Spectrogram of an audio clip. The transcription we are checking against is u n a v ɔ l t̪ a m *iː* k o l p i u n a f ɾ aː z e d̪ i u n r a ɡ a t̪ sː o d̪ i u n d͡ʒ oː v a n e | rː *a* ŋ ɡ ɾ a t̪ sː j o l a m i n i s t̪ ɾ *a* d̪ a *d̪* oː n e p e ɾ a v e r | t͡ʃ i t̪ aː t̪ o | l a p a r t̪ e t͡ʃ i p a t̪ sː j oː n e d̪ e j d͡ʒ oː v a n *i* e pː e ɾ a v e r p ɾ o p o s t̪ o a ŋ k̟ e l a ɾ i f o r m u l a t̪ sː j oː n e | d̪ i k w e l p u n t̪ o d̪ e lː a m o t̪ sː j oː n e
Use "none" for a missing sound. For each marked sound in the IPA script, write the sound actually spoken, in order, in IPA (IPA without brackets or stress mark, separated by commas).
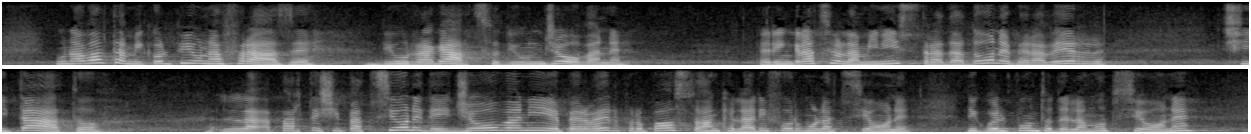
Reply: i, i, a, d̪, i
